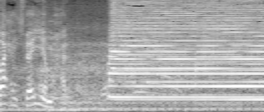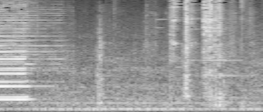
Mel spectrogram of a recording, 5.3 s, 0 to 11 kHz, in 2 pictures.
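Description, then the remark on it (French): A loud, sustained train horn blares steadily for about two seconds over rumbling rail noise as a train departs Port Sudan, Sudan, for Atbara, with voices murmuring faintly around it before and after. “Le train mettra près de 12 heures à parcourir les 500 km qui séparent Port-Soudan d'Atbara.”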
